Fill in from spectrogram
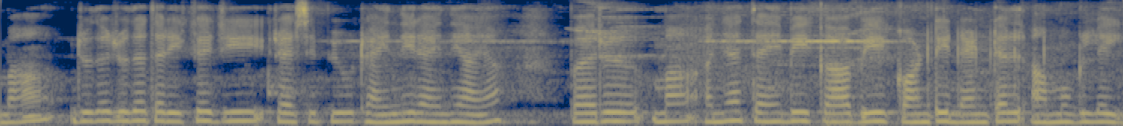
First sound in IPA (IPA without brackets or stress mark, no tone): m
